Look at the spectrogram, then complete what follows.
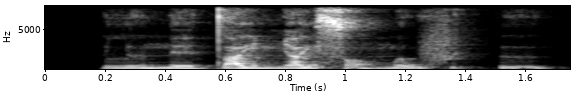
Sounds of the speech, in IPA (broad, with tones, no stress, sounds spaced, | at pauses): l ɨ˨˩ n e˨˩˦ t̪ a˧ j ɲ a˧˥ j s ɔ˨˩ m ə˧ w f i˦˥ k̚ ʔ ɨ˧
